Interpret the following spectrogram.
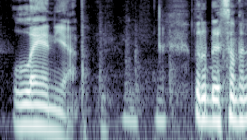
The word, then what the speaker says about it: lagniappe: exactly well it's the lan yap section all right then good luck google it there's a silent g in there somewhere there might be at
